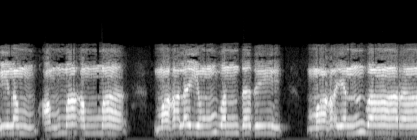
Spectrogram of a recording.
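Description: A man chanting verses in a steady, sung recitation, in phrases broken by short breaths. Near the end he settles on one long held note.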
